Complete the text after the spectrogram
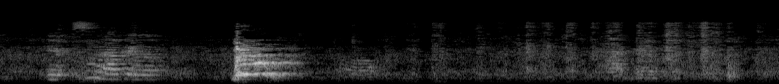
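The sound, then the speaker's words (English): Dogs bark: a few yelping barks, then one loud, sharp bark, followed by quieter scuffling and rustling noises as the dogs run around, with faint, muffled voices in the background. “The dogs are currently like just kind of running around, looking scared in a sense.”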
